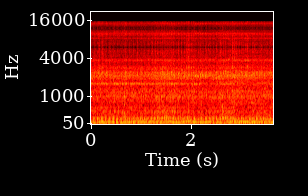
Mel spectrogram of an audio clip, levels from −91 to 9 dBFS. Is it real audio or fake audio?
real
